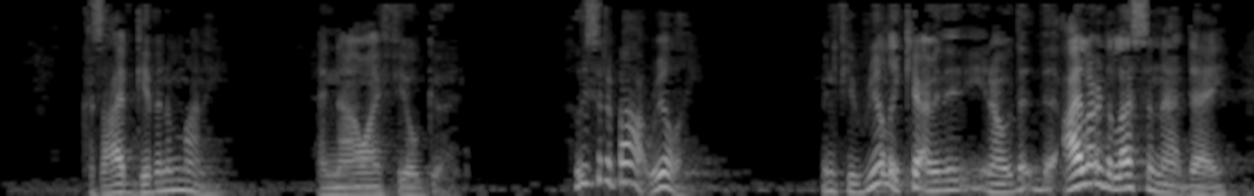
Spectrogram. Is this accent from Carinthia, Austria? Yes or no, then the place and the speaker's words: no; Salzburg, Austria; I'm sitting there, you know, I'm from Salzburg.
